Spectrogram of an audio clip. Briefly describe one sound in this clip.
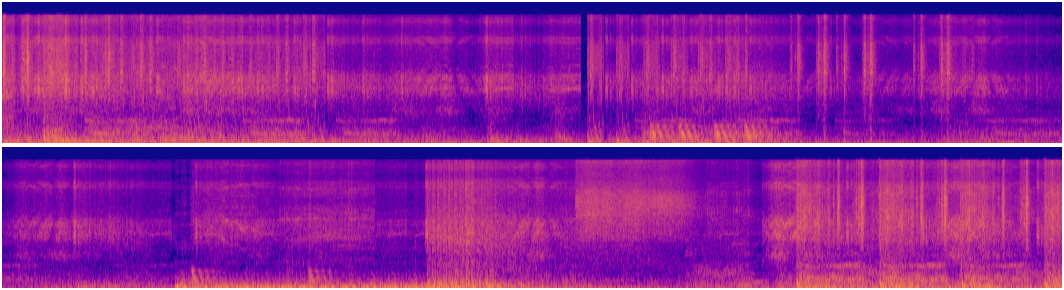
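A pistol fires shot after shot.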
